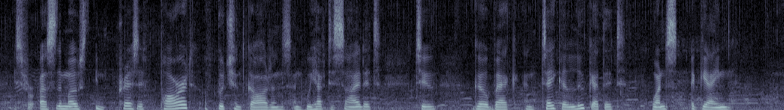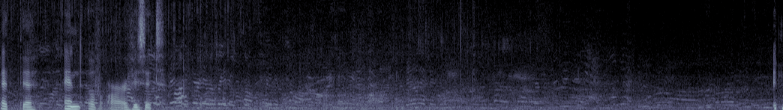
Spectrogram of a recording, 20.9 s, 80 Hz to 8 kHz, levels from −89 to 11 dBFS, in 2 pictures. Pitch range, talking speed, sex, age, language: 150-185 Hz, 90 wpm, female, 50-69, Dutch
